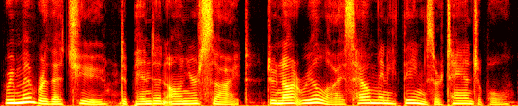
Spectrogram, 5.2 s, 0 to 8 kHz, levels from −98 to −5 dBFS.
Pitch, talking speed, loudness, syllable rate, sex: 195 Hz, 175 wpm, -15 LUFS, 5.1 syllables/s, female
